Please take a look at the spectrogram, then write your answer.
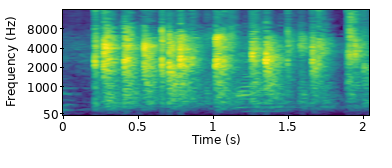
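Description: Audience at a school stage play clapping for actor Mohit Kumar, playing the role of the sage Rishi, a close, crisp run of rapid claps with a short quiet gap before it starts.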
